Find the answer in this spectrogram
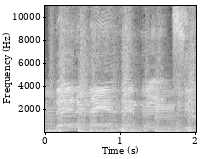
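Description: Live roots band playing a country/rock-and-roll song: hollow-body electric guitar and upright double bass over a steady, regular beat, with melodic lines bending in pitch above.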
